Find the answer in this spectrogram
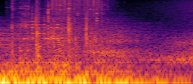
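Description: Trailer sound design: a low rumbling drone under a scatter of small sharp clicks or drips that thin out and fade about a second and a half in.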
